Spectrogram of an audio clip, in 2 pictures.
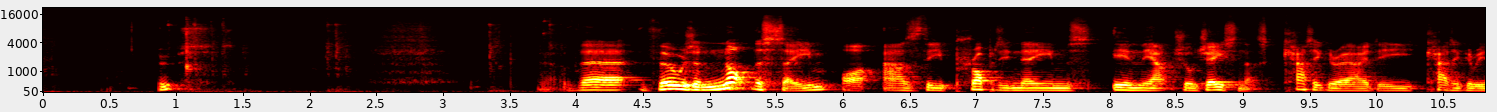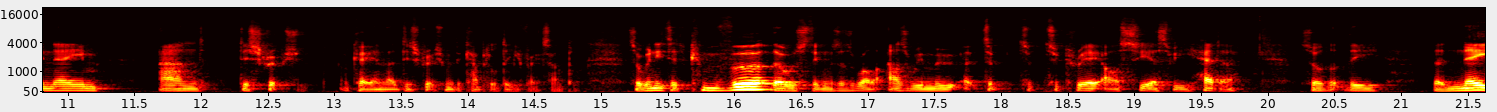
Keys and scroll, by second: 0.0-3.2 typing.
